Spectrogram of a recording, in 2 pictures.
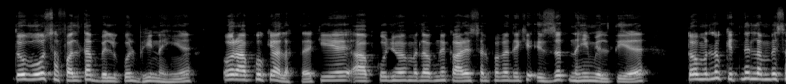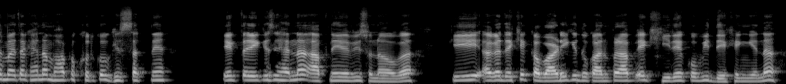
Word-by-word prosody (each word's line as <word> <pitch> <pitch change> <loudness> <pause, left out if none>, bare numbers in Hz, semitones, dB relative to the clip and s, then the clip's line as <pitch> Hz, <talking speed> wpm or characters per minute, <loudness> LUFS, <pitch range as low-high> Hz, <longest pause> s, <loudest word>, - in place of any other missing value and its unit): तो 230 - +9
वो 240 +3 +8
सफलता 215 -4 +1
बिल्कुल 155 +3 -1
भी 155 +3 -5
नहीं 125 -5 -6
है। 145 +4 -4 0.3
और 230 +1 +6
आपको 215 +2 +5
क्या 200 - +5
लगता - - -5
है 125 - +1
कि 185 - -6
ये 185 +1 +2
आपको 165 +3 -1
जो 185 0 -3
है 185 - +1
मतलब 180 0 +1
अपने 190 +2 -4
कार्यस्थल 170 0 +1
पर 185 - -3
अगर 190 0 -1
देखिए 180 +4 -4
इज़्ज़त 210 +8 -1
नहीं 170 +1 -1
मिलती 150 -5 -2
है - - +4 0.5
तो 235 +1 +5
मतलब 250 +3 0
कितने 245 +3 0
लंबे 250 -1 +2
समय 225 -2 -2
तक 225 0 -3
है 210 - -3
ना, 230 - +1
वहाँ 195 -2 -2
पे 215 +2 -9
खुद 195 - -6
को 220 - 0
घिस 185 -1 -5
सकते 190 +1 -3
हैं, 200 0 -4 0.6
एक 200 0 +1
तरीके 200 0 +2
से 210 - -4
है 190 - +2
ना। 225 +4 +3
आपने 175 +2 -2
ये 175 - +1
भी 175 +1 -5
सुना 155 -5 -5
होगा 140 +5 0 0.4
कि 195 +3 +3
अगर 195 +1 +4
देखिए 185 +4 -1
कबाड़ी 170 +1 +4
की 210 - -3
दुकान 165 -4 0
पर 185 - +4
आप 175 0 +2
एक 200 - +2
हीरे 165 +3 0
को 175 - -3
भी 190 +3 -3
देखेंगे 145 +1 -4
ना 195 +6 +1
185 Hz, 250 wpm, -22 LUFS, 170-210 Hz, 0.6 s, तो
